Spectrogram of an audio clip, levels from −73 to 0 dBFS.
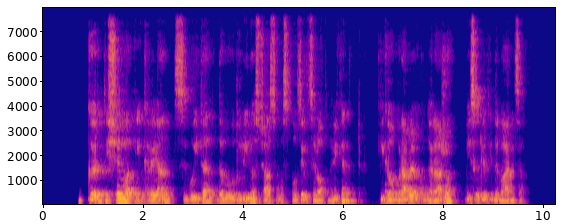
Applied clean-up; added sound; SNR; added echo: neural mask model DeepFilterNet 3.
